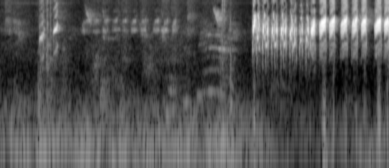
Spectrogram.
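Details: Flamboyan bird singing in the rapid rolling ngebren style with nyecret chirps: faint scattered chirps at first, then a sudden loud train of about nine sharp, high, evenly spaced notes in quick succession.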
